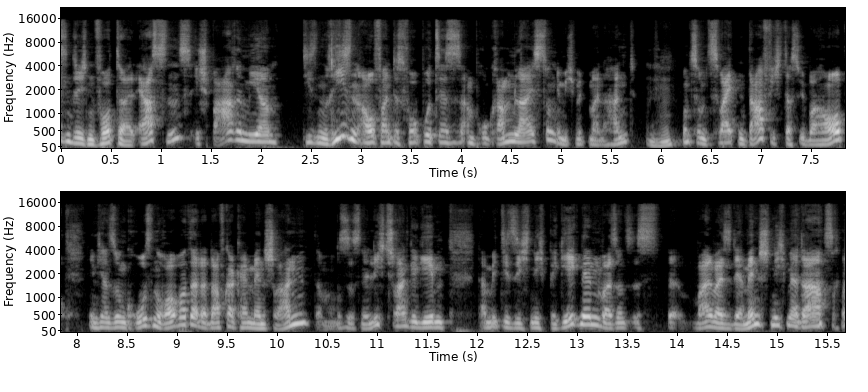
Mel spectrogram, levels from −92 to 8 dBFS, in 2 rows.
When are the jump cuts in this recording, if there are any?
0:05.0

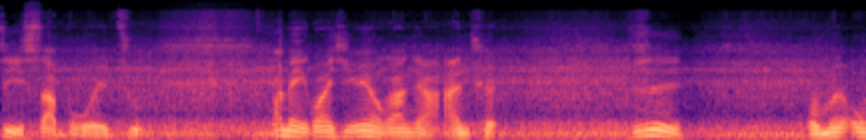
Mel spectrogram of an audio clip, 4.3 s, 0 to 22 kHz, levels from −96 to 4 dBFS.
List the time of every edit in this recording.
0:01.2
0:03.1

